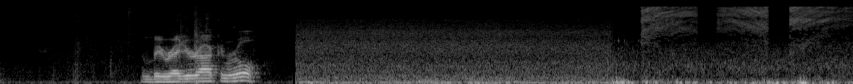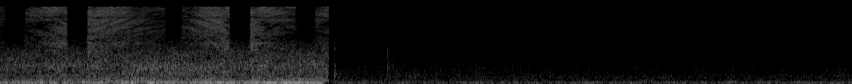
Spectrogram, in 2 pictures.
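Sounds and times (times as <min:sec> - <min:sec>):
spray paint hissing from aerosol can: 0:06.2 - 0:11.8.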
